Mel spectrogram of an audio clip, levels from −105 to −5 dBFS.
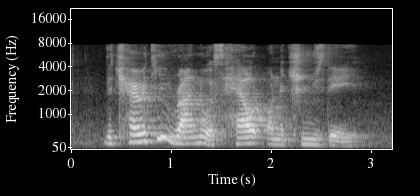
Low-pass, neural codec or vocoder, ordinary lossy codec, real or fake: none; none; none; real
